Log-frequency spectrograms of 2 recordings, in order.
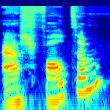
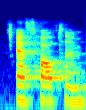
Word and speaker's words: asphaltum: Pat is asking about a fourth color, and I don't know how to pronounce it. Asphaltum. Asphaltum, yeah.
